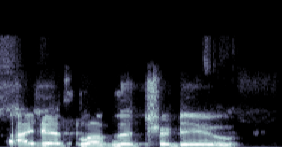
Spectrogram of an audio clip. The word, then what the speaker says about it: Trudeau: Trudeau then. Trudeau. – was the best pronouncing of his name I've ever heard.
